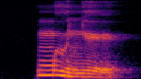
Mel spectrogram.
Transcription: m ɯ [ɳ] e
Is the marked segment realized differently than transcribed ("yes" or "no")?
yes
